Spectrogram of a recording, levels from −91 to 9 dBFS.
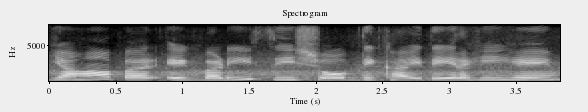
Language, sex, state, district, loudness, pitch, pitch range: Hindi, female, Madhya Pradesh, Dhar, -13 LUFS, 270 Hz, 255-275 Hz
